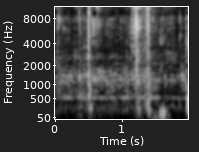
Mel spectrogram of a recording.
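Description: Electrolux oven door being opened: a few light clicks and then a soft low thump as it comes open.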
